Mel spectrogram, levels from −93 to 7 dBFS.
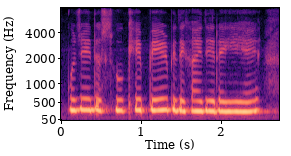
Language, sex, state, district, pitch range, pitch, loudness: Hindi, female, Arunachal Pradesh, Lower Dibang Valley, 265-295 Hz, 280 Hz, -11 LUFS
